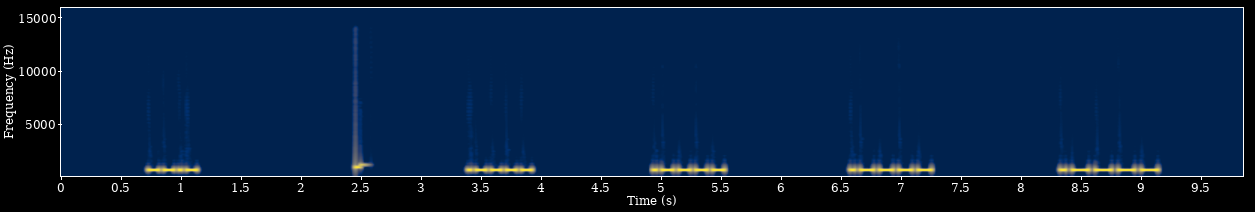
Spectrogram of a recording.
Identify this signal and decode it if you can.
Morse code, heard as a keyed tone, about 33 wpm, spaced as for 8 wpm, 690 Hz. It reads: Q 1111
